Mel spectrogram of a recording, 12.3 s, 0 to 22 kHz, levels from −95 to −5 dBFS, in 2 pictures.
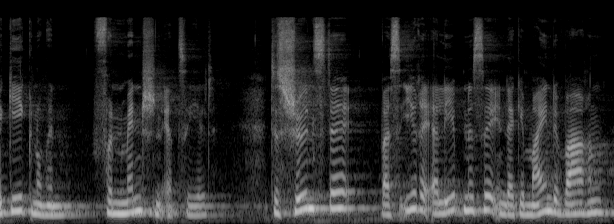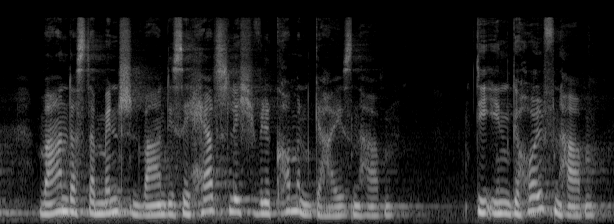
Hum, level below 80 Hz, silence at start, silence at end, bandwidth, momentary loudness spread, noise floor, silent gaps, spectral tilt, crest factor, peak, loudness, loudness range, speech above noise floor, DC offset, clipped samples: none; -78 dBFS; 0 s; 0.05 s; 16 kHz; 10 LU; -67 dBFS; none; -5 dB/octave; 16 dB; -22 dBFS; -37 LUFS; 4 LU; 31 dB; under 0.1%; under 0.1%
